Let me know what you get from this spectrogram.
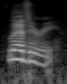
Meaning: Having the consistency, feel, or texture of leather
- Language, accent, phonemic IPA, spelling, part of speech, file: English, US, /ˈlɛðəɹi/, leathery, adjective, En-us-leathery.ogg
